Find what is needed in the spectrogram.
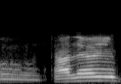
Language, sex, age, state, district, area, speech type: Bengali, male, 30-45, West Bengal, Paschim Medinipur, rural, conversation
